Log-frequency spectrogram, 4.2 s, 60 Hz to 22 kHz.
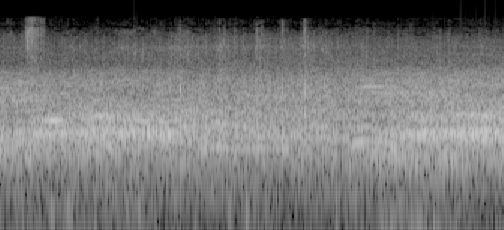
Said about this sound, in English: And the crowd cheering for Boban. He's not in yet with 4 minutes left.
